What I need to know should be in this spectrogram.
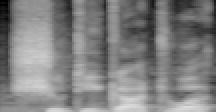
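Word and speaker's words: Ncuti Gatwa: like that um and shuy gatea is his name the N is silent I guess because it's ncu t gatea g a t w shuti gatwa is the 15th doctor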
